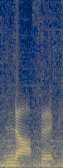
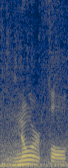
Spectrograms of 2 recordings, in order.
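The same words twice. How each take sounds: First: It is said the way other Virginians say it. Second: It is said the way out-of-state people say it. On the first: The speaker is from elsewhere in the state. "we call it Norfolk if we're not from Norfolk" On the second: The speaker is from outside the state. "people that are not from Virginia pronounce it Norfolk"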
